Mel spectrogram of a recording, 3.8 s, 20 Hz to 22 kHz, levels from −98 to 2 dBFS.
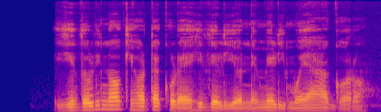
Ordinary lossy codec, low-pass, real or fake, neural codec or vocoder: none; none; real; none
